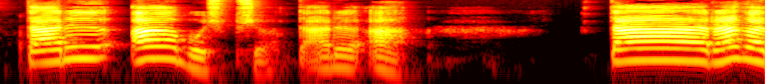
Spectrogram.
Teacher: 따라가 되죠? 그러면 으아가 붙었는데 으는 사라지고 아만 남았죠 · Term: 탈락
